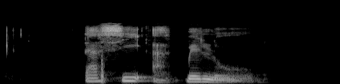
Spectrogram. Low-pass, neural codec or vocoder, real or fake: 7.2 kHz; none; real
